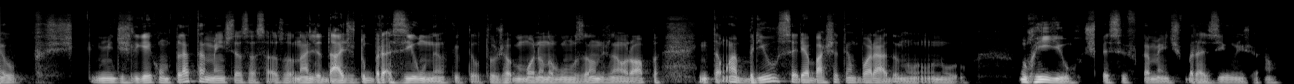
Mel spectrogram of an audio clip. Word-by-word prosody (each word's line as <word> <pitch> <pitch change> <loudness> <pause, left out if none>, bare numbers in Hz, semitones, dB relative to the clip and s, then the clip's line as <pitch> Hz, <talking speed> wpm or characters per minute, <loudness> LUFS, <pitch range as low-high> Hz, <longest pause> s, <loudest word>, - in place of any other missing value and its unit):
eu 80 0 -2 0.7
me 90 -1 +2
desliguei 90 +2 +1
completamente 95 0 0
dessa 85 -1 -4
sazonalidade 85 -1 +1
do 90 - -1
Brasil, 90 0 +2
né, 75 +1 0
porque - - -10
eu - - -4
estou 75 +5 -5 0.2
morando 80 -2 +1
alguns 75 -1 -1
anos 80 0 +1
na 80 - -1
Europa. 75 +1 -2 0.4
Então, - - -1
abril 95 - +2
seria 135 -7 +1
baixa 95 +1 0
temporada 90 -8 -1
no 70 +1 -3 1.0
no 115 - +7
Rio, 100 - +6
especificamente, 75 -1 -5
Brasil 80 0 -3
em 70 - -3
geral. 75 +3 -14
85 Hz, 135 wpm, -23 LUFS, 75-95 Hz, 1.0 s, no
